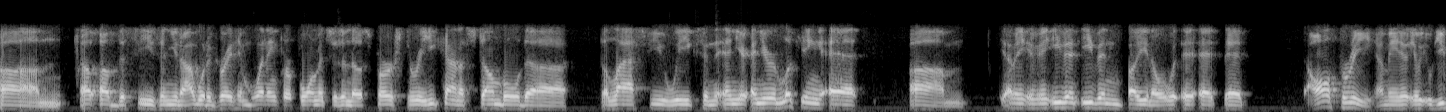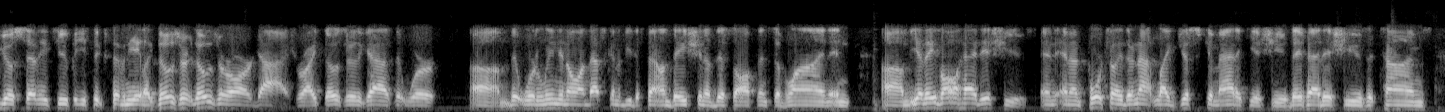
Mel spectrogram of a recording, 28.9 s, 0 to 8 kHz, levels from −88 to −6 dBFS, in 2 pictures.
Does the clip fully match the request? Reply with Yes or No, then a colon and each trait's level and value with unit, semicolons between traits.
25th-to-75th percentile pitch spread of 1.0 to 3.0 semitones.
Yes: narrow, 2.6 semitones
